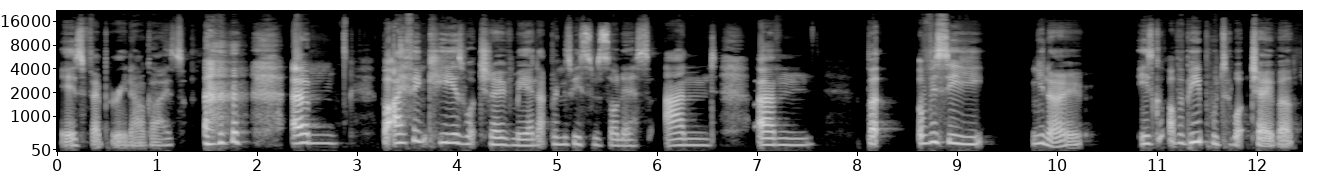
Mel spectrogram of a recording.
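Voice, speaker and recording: A woman's voice: mid-range voice, a little slow, gravelly, a bit bright, no room sound. A young woman, a bit congested and bunged up, talking candidly and rambling on her own podcast. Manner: candid, rambling, with many likes and restarts. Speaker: podcast host. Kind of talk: personal podcast monologue.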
